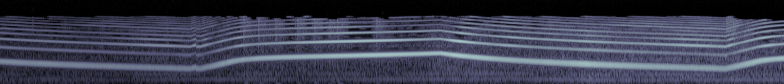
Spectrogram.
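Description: A police siren wails loudly, rising and falling in pitch.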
